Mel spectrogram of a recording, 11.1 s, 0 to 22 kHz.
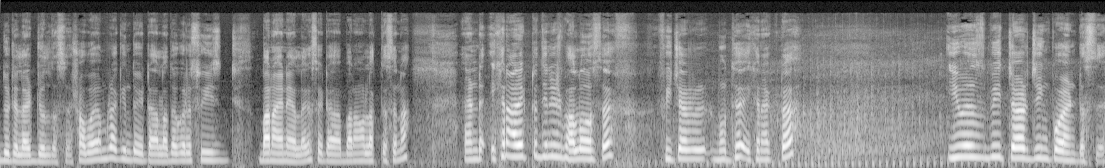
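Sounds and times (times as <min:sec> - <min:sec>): man talking: 0:00.0 - 0:08.0, 0:09.5 - 0:11.0
motorcycle engine idling: 0:04.1 - 0:11.0.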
